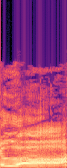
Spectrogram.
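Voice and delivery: huge high roaring "aah"; explosive, full-force battle cry; even bigger yell. Acted. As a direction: bellow it out with all you have. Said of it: "더 크게".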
